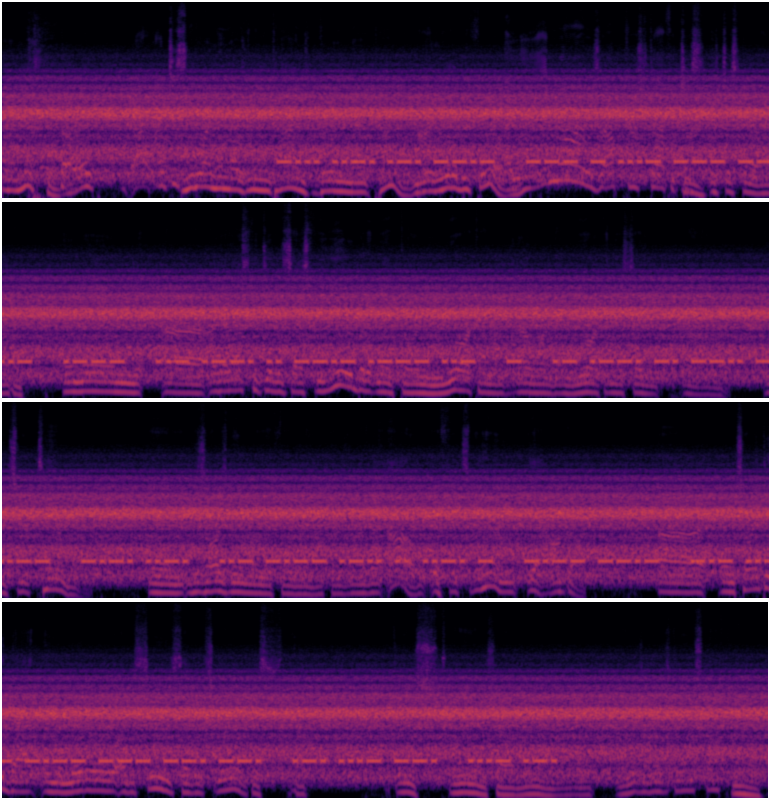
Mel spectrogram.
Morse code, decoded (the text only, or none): BFRQ OTVOQ J UPIQJU T APNZY CF UYLIFT YQ KUYOGG RVG VR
